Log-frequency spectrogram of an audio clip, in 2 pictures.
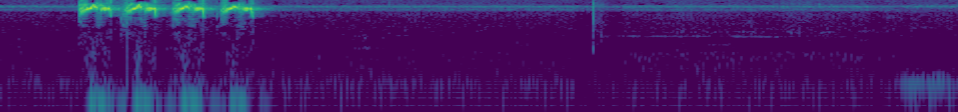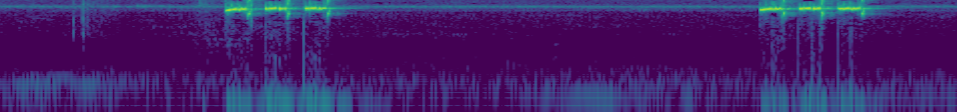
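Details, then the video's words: Blue-crowned hanging parrot calling to draw replies from other hanging parrots: three clusters of four rapid, piercing high squeaks, spaced several seconds apart, with a faint low rumble in between. "SUARA Serindit Seperti Ini Paling Di Sukai & Cepat Di Respon Bikin Nyaut Semua Burung Serindit"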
